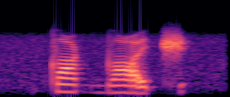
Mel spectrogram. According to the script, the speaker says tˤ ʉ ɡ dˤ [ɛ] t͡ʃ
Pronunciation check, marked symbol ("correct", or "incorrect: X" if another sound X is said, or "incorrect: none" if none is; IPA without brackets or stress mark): correct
